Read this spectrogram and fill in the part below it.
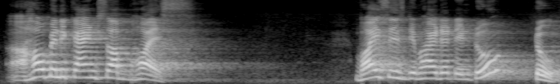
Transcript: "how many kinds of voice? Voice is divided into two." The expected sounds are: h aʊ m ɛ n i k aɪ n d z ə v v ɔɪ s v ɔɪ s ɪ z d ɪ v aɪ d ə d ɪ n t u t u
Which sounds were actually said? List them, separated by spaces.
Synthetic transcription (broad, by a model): h aʊ m ɛ n i k aɪ n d s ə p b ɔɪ s b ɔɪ s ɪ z d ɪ b aɪ d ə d ɪ n t u t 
